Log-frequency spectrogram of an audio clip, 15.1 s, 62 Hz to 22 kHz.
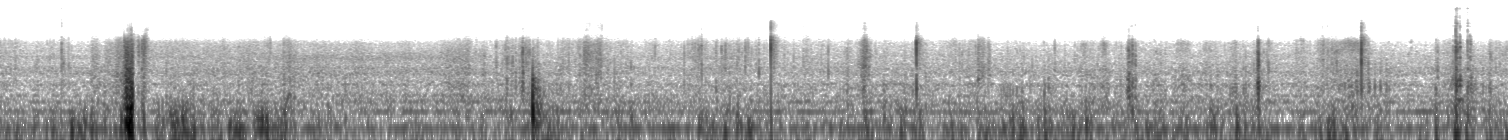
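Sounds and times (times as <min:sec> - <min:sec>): packaging crinkling: 0:00.0 - 0:15.0
steady low hum: 0:00.0 - 0:15.0.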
